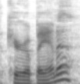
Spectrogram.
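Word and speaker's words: Caribana: A Caravana? Am I saying it right? – Yes, yes.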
